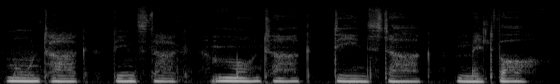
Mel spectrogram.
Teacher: du sprichst bitte mal mit ganz überlüfteter Stimme. Also ganz behaucht sozusagen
